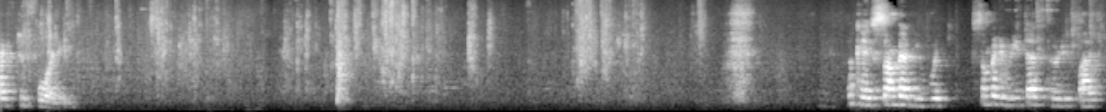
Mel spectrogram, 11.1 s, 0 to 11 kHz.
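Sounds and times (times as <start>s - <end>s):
paper rustling: 0.0s - 7.2s.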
